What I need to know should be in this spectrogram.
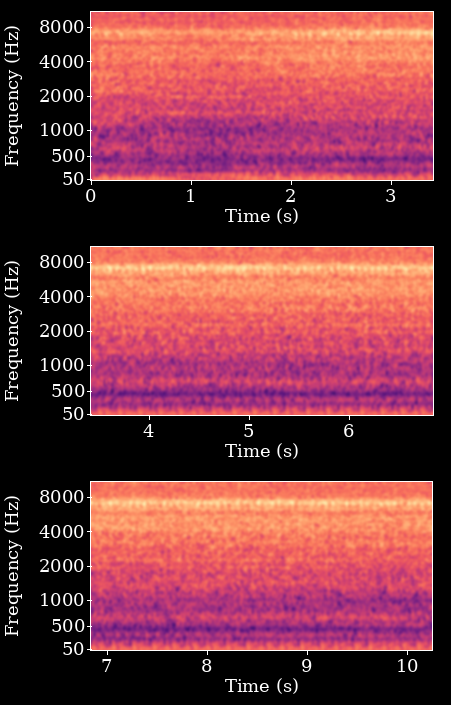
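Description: Uneven idle with a loping, stumbling beat low in the engine note; one cylinder is misfiring, cause not pinned down.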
